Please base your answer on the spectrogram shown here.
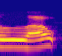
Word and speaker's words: law: Luck saved her from the law at a low cost. Nah, yang ini ulang repeat after me. Law. Law. Enggak pakai W.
